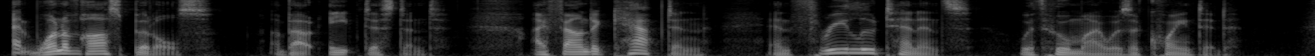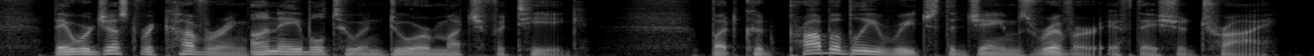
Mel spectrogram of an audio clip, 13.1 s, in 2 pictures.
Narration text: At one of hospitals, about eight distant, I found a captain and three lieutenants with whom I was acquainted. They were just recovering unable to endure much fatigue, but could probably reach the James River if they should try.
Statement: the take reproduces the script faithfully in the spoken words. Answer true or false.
true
